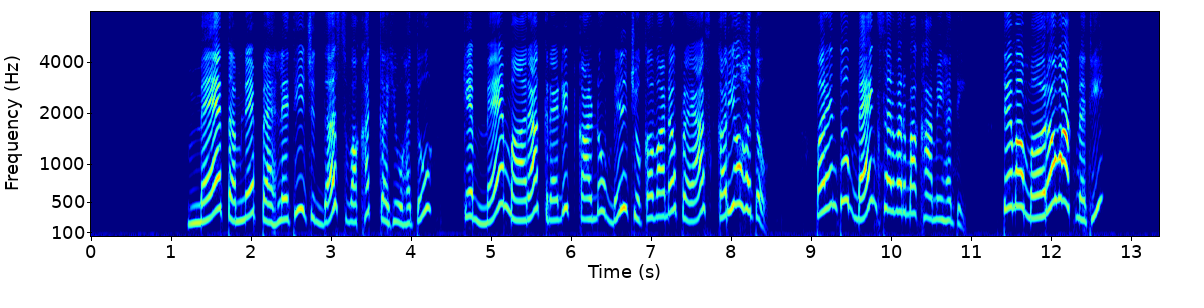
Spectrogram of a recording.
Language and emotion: Gujarati, angry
